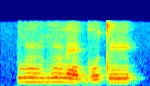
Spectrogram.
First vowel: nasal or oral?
nasal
